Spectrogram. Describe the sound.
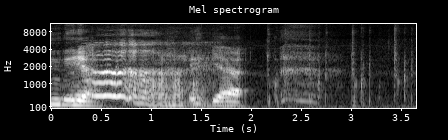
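A voice imitates a horse's neigh, a loud, quavering whinny with wobbling pitch lasting about two seconds, followed by a fainter trailing vocal sound and scattered light clicks.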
